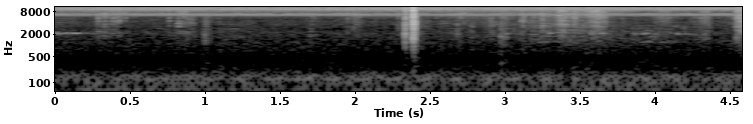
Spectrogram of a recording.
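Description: Zinnia stems being handled and cut: faint rustling and one sharp snip about halfway through, over a steady high hiss and a low hum.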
